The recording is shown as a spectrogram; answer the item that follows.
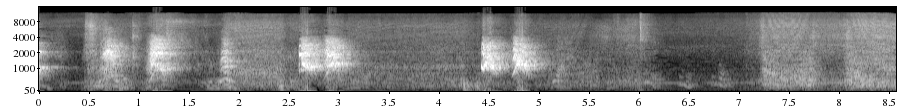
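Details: Bagels, a pet West Highland White Terrier, barks while reacting to a vacuum cleaner at home; sharp barks come singly and in quick pairs over several seconds, with a steady hiss running underneath and dying away toward the end.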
